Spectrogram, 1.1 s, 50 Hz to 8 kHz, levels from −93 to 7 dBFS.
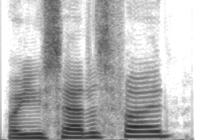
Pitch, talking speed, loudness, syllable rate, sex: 240 Hz, 170 wpm, -15 LUFS, 7.6 syllables/s, female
